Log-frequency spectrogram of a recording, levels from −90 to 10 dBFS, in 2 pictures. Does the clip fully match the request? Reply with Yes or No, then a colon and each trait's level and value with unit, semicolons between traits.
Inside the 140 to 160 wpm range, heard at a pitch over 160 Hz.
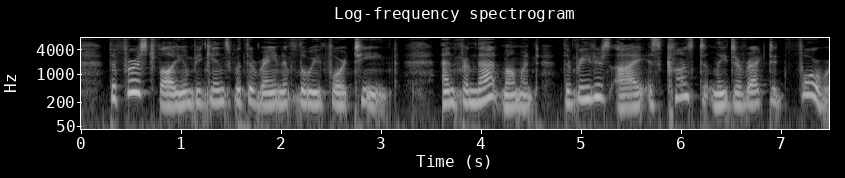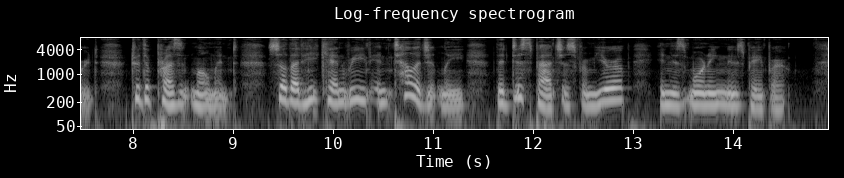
Yes: average, 155 wpm; medium, 185 Hz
